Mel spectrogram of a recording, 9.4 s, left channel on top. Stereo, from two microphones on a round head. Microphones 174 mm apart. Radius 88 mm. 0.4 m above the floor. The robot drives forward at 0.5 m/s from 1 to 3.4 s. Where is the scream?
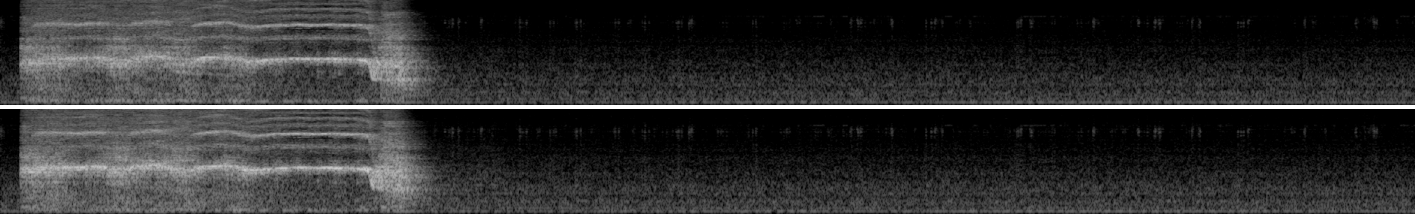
5° left (ahead or behind), 1.8 m; by 2.7 s 10° left (ahead or behind), 1.2 m.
